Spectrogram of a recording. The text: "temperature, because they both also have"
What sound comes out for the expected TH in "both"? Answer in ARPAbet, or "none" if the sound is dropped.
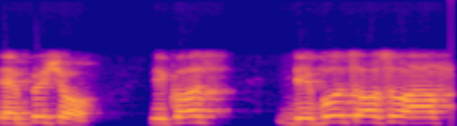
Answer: S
